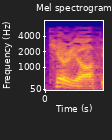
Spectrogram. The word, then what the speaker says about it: Kerioth: We'd spell it K-E-R-I-O-T-H, Kerioth.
